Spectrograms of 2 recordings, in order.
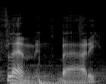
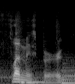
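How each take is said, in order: First: The name is said with a Swedish accent. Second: The name is said with an English accent.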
